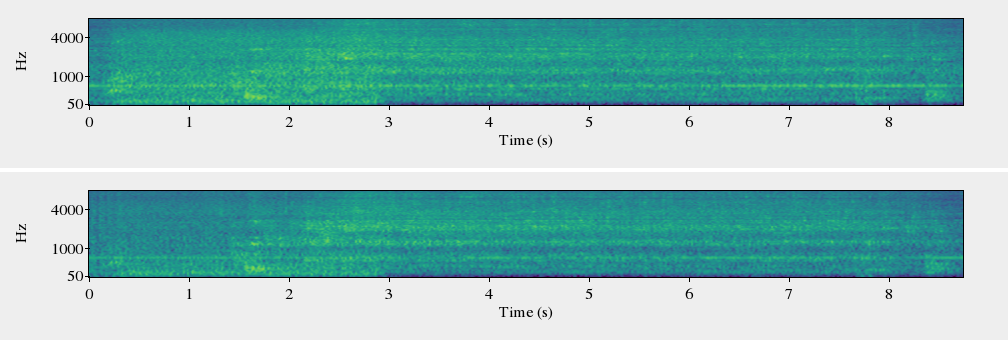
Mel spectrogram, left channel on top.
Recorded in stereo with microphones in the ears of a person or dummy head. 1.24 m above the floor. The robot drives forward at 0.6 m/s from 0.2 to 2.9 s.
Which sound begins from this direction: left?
A toilet flushing, at 1.4 s.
